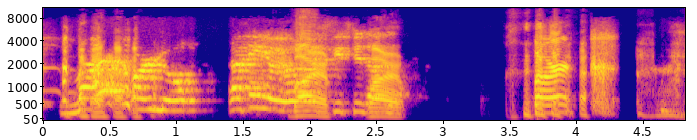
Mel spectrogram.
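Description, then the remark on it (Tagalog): A person imitates the bark of a dog named Cali in a few drawn-out, wavering whine- or howl-like vocal bursts with brief pauses between them, fairly loud. “Imitation of Cali's bark pala, ano ba yan?”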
